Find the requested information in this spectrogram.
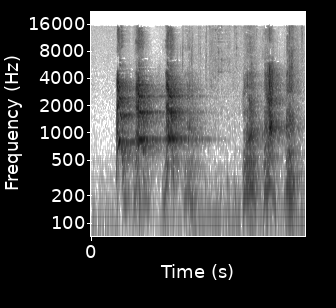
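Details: Nine-week-old Bernese Mountain Dog puppy barking at an older ten-year-old dog in an early-morning attempt to play: three sharp yappy barks in quick succession, a pause, then three shorter, lower, gruffer barks.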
